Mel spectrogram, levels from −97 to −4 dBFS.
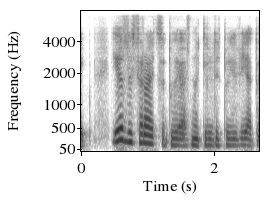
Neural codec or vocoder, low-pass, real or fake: codec, 44.1 kHz, 2.6 kbps, DAC; 7.2 kHz; fake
